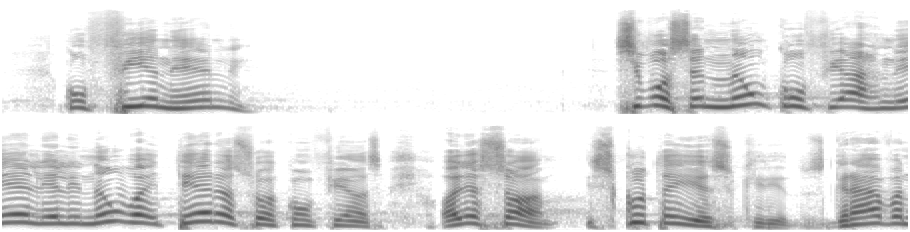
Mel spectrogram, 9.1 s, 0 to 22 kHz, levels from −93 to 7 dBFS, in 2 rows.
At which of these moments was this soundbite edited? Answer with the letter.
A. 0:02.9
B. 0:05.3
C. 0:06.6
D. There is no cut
C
